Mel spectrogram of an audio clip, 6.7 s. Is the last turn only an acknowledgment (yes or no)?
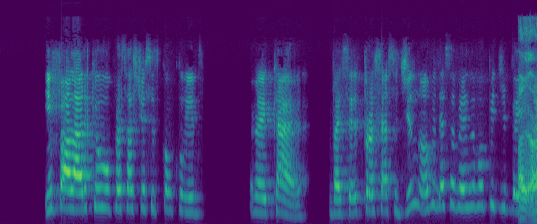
no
